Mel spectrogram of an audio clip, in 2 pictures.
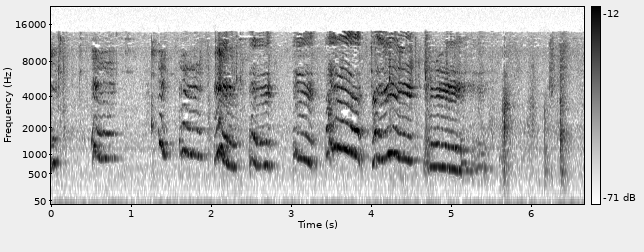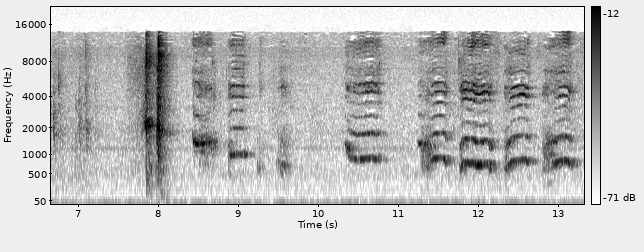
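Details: Eleven-week-old rescue miniature pinscher mix puppy, about 3 lbs, named Boba Fett, left in a kitchen behind a baby gate; high, whiny whimpers and yips in rapid bursts, each note bending down, many in a row with short pauses.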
